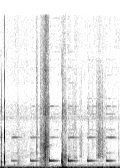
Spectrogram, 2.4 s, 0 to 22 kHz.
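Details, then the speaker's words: 1979 Chevrolet Malibu wagon (G-body, big-cam 350), parked, battery keeps going dead: short high-pitched bong tones repeat roughly every half second over a quiet low hum; owner suspects this unexplained recurring chime is draining the battery. "And then what's probably running the battery down is this noise that I keep hearing."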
